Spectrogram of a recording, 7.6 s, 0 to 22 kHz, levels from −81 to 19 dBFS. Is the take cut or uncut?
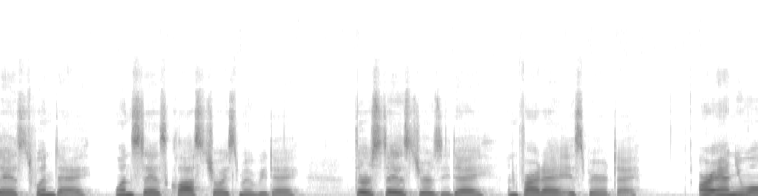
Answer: uncut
